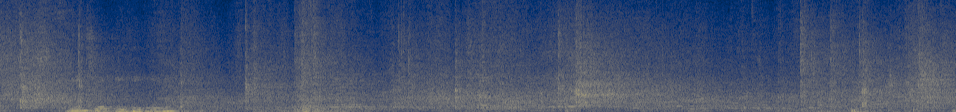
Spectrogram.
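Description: Hockey sticks clack against the puck and ice.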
